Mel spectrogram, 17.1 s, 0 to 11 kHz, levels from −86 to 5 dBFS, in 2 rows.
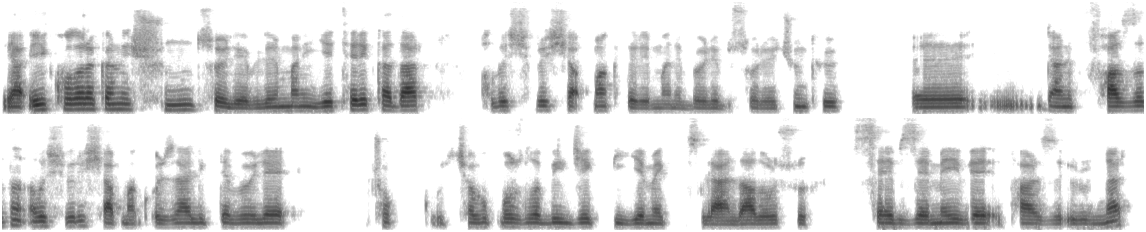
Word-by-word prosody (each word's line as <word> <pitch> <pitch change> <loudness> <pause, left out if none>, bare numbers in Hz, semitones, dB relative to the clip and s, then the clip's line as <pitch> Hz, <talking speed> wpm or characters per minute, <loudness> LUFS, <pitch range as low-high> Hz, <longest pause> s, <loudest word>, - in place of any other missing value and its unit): Ya, 115 - +6
ilk 150 +3 +4
olarak, 160 +1 +6
hani, 155 -1 +3
şunu 145 -1 -3
söyleyebilirim. 110 -1 +1
Hani, 120 -1 0
"Yeteri 145 +4 +4
kadar 130 0 +6 0.4
alışveriş 125 +2 -5
yapmak." 125 0 -2
derim, 95 -1 -2
hani, 95 -2 -9
böyle 100 -2 -4
bir - - -23
soruya. 95 -1 -7
Çünkü, 125 - -3 0.6
eee, 110 - +3 0.5
ı - - -14 0.4
yani, 115 -1 +1
fazladan 125 +5 +3
alışveriş 135 +1 -3
yapmak 105 -2 -1
özellikle, 115 +1 -2
böyle, 115 0 +1 0.6
çok - - -8 0.4
çabuk 115 +1 -4
bozulabilecek 115 0 -1
bir 110 - -3
yemek, 105 0 -1
mesela, 95 -1 +2
yani, 95 -1 -1
daha 100 0 +5
doğrusu 105 +1 -3 0.3
sebze, 110 -1 0
meyve 110 0 +1
tarzı 105 -2 -1
ürünler 105 -1 -2
115 Hz, 135 wpm, -24 LUFS, 105-125 Hz, 0.6 s, Ya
